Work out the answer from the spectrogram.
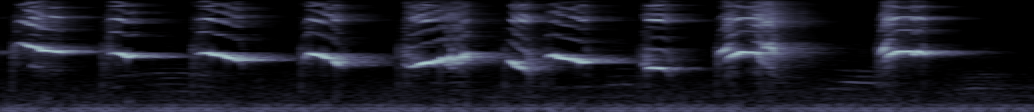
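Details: Greater green leafbird in energetic 'gacor' song used as a lure to get silent caged leafbirds singing again: nine loud, slurred whistled notes, each sliding downward with bright overtones, in quick succession over a faint low hum.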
